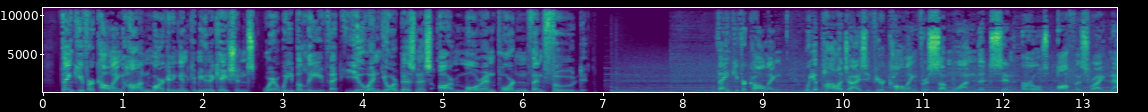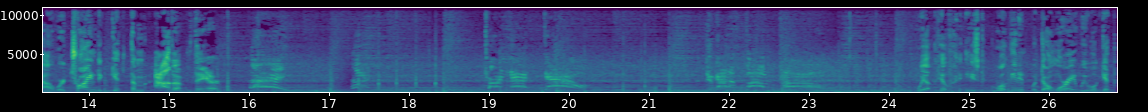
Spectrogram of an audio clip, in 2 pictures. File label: On Hold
